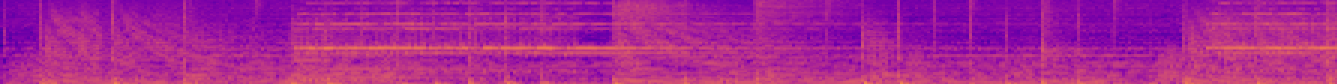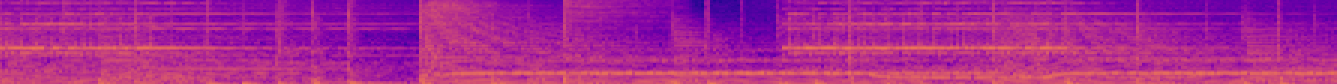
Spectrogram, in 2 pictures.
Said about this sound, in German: Pausenlos klingelte das Telefon, doch immer ging es um andere Autos.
